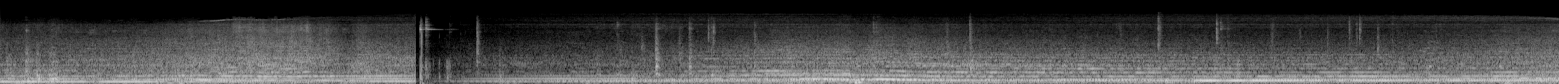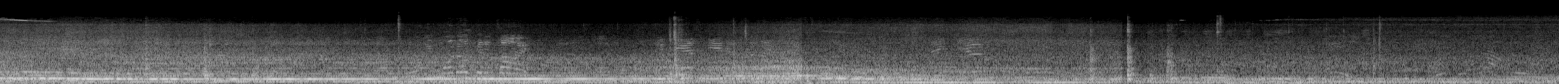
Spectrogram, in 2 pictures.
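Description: Race car's engine idling in the pits, its pitch drifting slowly up and down. The sound drops sharply about four seconds in, then builds back up.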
